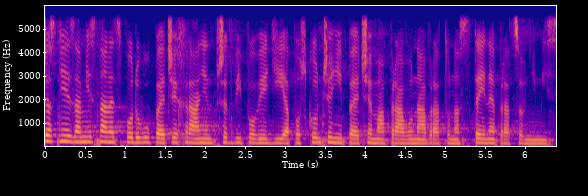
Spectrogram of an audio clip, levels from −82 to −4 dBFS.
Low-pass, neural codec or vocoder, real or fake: 5.4 kHz; none; real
